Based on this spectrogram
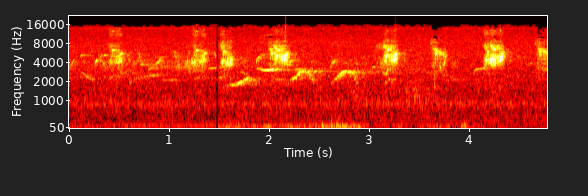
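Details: Eurasian tree sparrow nesting in a nest box previously used by great tits, giving short chirped calls with sliding notes, mixed with other high bird notes over low rumbling background noise.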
